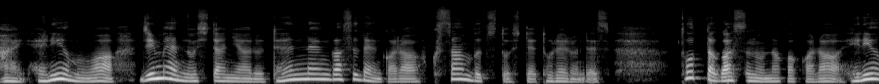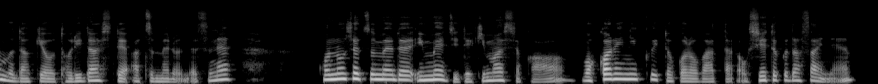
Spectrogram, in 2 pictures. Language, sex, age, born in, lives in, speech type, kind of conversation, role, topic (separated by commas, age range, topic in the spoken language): Japanese, female, 45-49, Japan, United States, read, expert-assistant, expert, なぜ風船は空に浮かぶのか説明してください。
